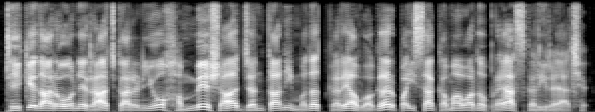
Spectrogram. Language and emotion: Gujarati, disgusted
